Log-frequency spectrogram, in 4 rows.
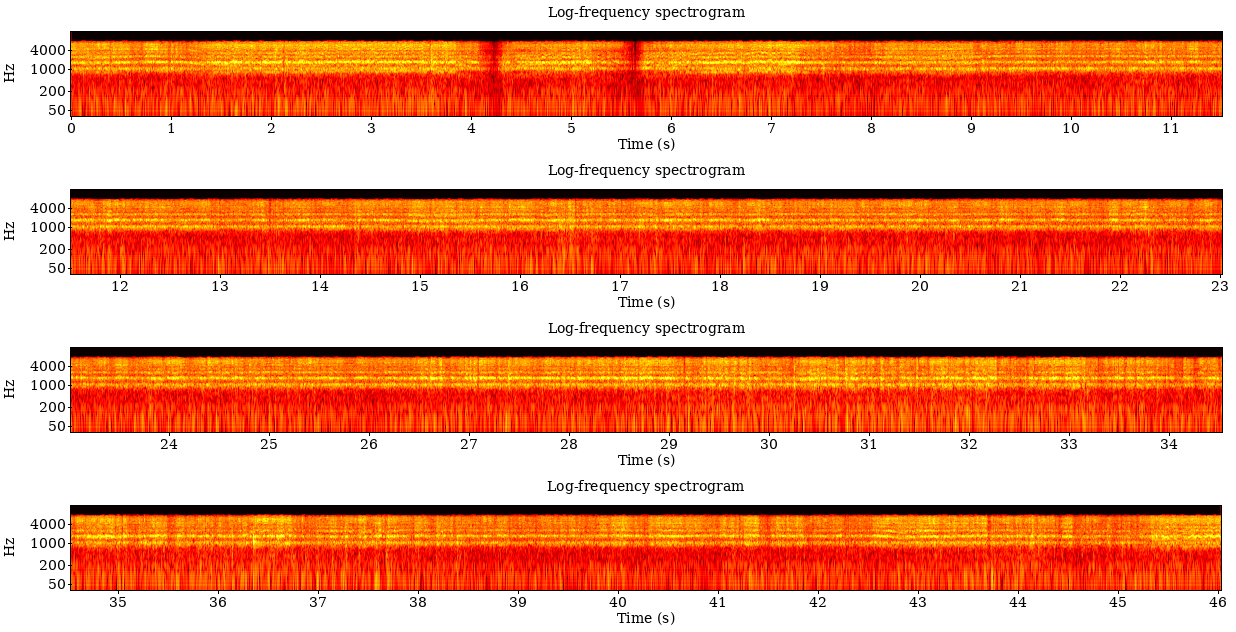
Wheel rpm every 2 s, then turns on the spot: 220, 190, 120, 170, 220, 230, 230, 230, 230, 230, 230, 230, 230, 240, 230, 230, 230, 230, 230, 230, 230, 230, 210.
none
